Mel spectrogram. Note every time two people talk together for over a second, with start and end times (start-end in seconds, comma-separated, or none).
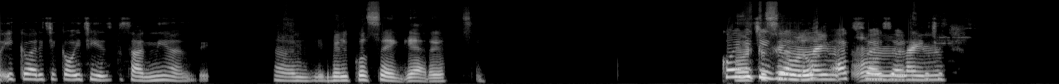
7.4-9.4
